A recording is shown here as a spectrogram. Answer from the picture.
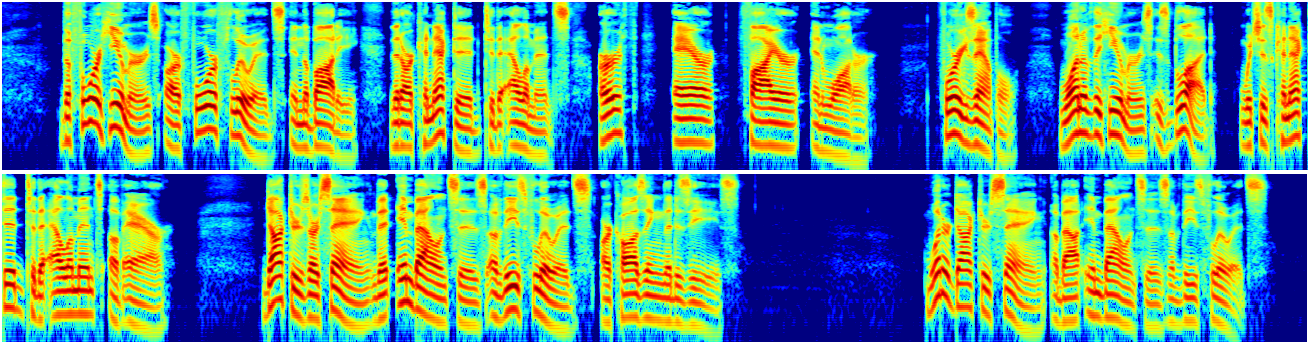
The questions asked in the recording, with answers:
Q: What are doctors saying about imbalances of these fluids?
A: Doctors are saying that imbalances of these fluids are causing the disease.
